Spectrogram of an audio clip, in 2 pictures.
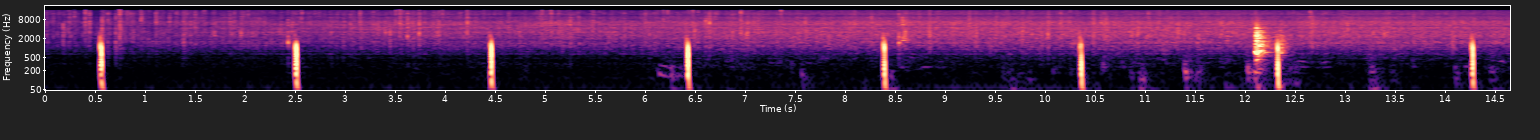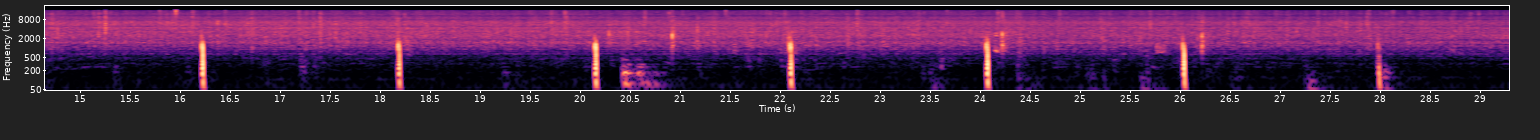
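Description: Shrimp fried rice sizzling steadily in a nonstick wok, with a sharp click about every two seconds and one longer crackle about midway.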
